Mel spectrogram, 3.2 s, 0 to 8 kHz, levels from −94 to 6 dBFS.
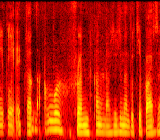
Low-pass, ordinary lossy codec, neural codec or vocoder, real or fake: none; none; codec, 16 kHz, 1 kbps, X-Codec, HuBERT features, trained on general audio; fake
